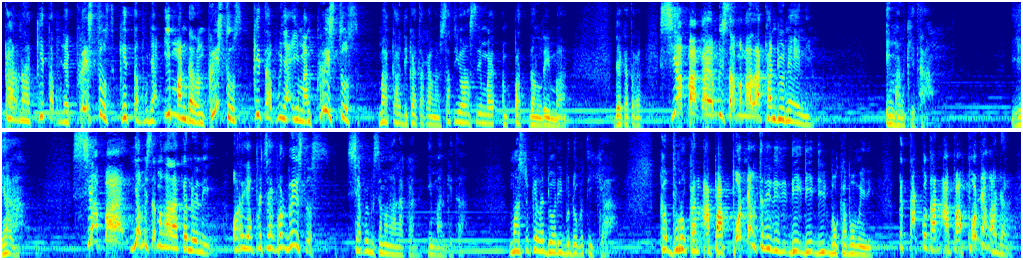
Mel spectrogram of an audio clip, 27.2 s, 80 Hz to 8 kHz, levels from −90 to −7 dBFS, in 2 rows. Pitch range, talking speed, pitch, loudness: 150-240 Hz, 150 wpm, 195 Hz, -35 LUFS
